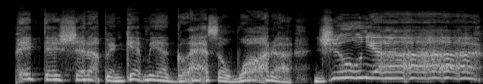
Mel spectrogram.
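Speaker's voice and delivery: put-on very high, shrill, drawn-out screaming yell. Retelling how a mother yells at her grown son: imitating a screaming mom. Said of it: "mom screaming in the back".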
